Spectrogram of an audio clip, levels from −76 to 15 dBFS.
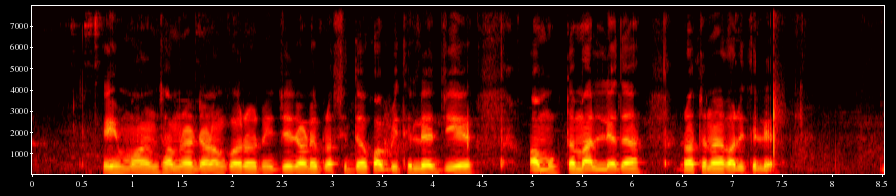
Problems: background sounds at intervals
